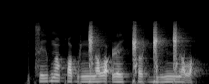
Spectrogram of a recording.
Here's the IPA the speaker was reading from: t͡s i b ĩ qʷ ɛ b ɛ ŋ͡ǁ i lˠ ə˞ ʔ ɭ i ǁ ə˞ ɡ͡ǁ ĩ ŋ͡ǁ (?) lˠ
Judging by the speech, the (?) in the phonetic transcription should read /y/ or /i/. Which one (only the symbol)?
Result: i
